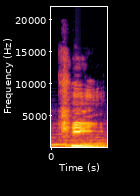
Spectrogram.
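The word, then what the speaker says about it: χ: what's the difference well the X symbol according to the game is pronounced Kai or key so it's known as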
